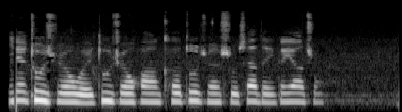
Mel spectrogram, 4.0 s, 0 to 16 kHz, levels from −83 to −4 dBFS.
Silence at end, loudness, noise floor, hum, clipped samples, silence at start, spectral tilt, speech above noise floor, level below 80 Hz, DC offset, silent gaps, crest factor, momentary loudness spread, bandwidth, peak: 0.8 s; -23 LUFS; -58 dBFS; none; under 0.1%; 0.1 s; -4 dB/octave; 35 dB; -68 dBFS; under 0.1%; none; 16 dB; 10 LU; 11 kHz; -6 dBFS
